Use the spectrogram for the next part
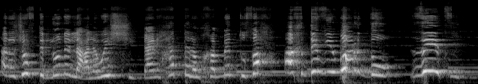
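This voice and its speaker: High, bright, fast Egyptian woman storyteller. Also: faint music behind. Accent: Egyptian Arabic. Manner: dramatic, exclamatory, quick comic reactions. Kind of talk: animated cartoon story voice-acting.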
